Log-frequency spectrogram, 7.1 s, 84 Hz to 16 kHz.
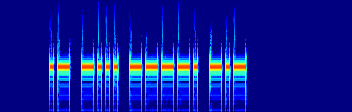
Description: Morse code, heard as a keyed tone, about 15 wpm, 700 Hz. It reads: AB9K
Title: USA Call Signs - 4 Characters - Repeated 2x - 15wpm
